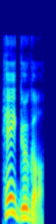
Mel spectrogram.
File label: hey g us male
